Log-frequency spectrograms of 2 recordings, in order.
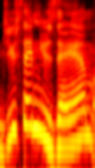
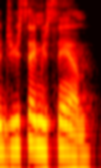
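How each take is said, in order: First: "museum" said as myoo-ZAM; own pronunciation. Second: "museum" said as myoo-SEE-um; alternative pronunciation. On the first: Streamer asking friend how she pronounces it, own pronunciation of "museum". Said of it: "How does she pronounce museum?". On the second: Streamer offering friend the other option, standard pronunciation of "museum". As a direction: say "museum" with an ee-um ending. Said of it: "how do you pronounce museum". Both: Shown as a demonstration.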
